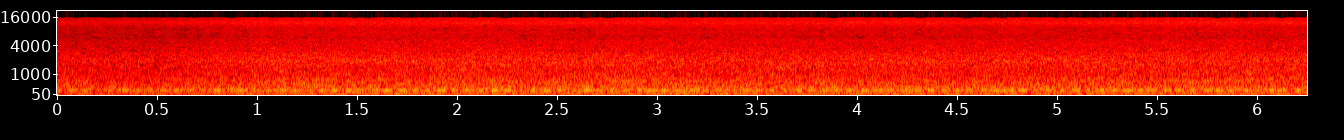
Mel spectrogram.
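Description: Steady mechanical hum and hiss of room noise, with one low, unchanging tone and no other events.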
